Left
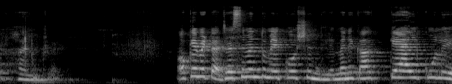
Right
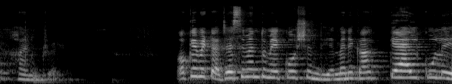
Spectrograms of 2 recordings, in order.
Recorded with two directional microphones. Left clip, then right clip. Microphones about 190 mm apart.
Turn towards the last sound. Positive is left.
turn(degrees=-55)  # may be behind; listen again after turning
